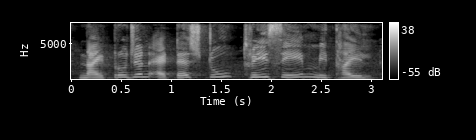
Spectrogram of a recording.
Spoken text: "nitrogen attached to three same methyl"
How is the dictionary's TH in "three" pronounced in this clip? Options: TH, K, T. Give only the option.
T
